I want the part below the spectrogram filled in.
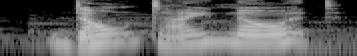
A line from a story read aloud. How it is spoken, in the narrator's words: whimpered, looking shamefully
